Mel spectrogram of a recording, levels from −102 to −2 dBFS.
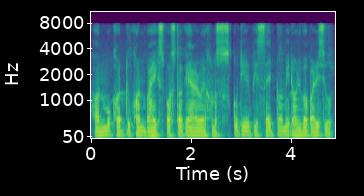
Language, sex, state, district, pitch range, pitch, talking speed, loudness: Assamese, male, Assam, Sonitpur, 95-100 Hz, 95 Hz, 170 wpm, -17 LUFS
